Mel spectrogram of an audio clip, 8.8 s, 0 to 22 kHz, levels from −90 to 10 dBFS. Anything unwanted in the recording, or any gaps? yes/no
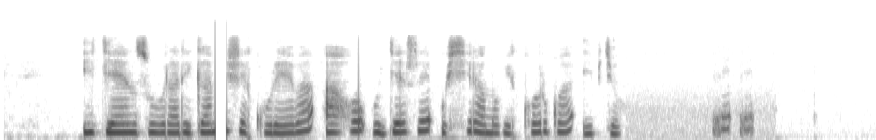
yes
